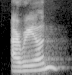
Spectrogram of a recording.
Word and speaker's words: Areon: i don't know how to say this properly ariane yes is that right yes yes the liberian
